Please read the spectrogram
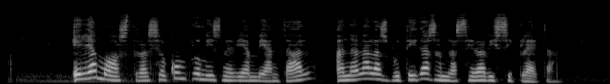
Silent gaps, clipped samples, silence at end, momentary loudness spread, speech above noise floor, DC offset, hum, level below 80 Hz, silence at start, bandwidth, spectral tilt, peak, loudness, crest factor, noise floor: none; under 0.1%; 0.5 s; 7 LU; 31 dB; under 0.1%; none; -80 dBFS; 0.7 s; 11.5 kHz; -4.5 dB/octave; -10 dBFS; -29 LUFS; 18 dB; -60 dBFS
